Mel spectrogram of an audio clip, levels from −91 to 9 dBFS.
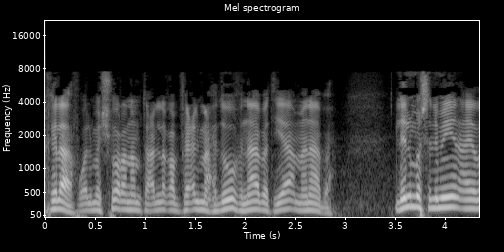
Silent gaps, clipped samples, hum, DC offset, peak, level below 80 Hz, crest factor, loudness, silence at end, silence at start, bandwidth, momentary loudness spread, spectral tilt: none; under 0.1%; none; under 0.1%; -4 dBFS; -46 dBFS; 18 dB; -21 LUFS; 0 s; 0 s; 7.8 kHz; 8 LU; -6 dB/octave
